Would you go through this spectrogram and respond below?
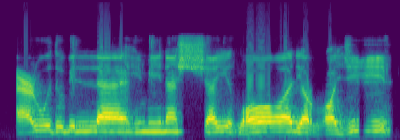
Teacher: Semuanya seolah-olah dikeluarkan dari tenggorokan. Ya, ada tekanan berlebih pada tenggorokan.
